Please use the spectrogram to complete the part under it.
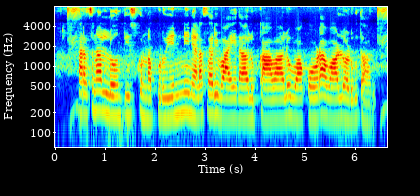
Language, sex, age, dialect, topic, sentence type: Telugu, female, 25-30, Central/Coastal, banking, statement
